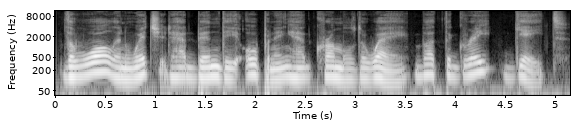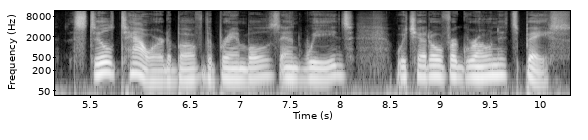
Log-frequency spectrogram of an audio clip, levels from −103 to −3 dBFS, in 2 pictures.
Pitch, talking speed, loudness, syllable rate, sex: 125 Hz, 165 wpm, -19 LUFS, 4.1 syllables/s, male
